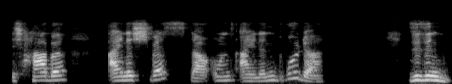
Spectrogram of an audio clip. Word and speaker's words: Schwester: Remember, W is V. Ich habe eine Schwester und einen Bruder. Sie sind beide verheiratet, verheiratet und haben auch Kinder. Meine Schwester und Nichte leben in Köln.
